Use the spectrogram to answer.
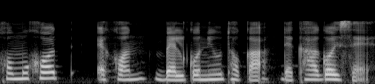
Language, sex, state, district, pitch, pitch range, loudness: Assamese, female, Assam, Kamrup Metropolitan, 230 Hz, 220-260 Hz, -18 LUFS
